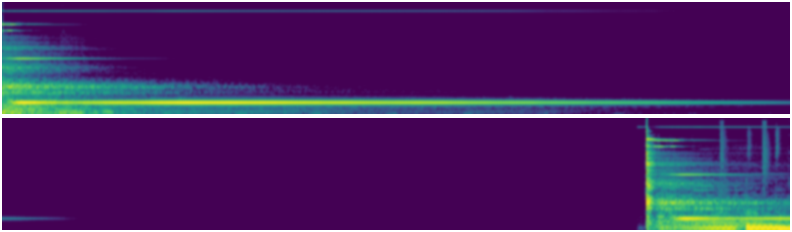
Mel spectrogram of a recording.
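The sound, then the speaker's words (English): A tuning fork is struck and rings with a steady pure tone that slowly fades to silence over several seconds; after a long quiet pause it is struck again. “Just listen to it closely as the sound dissipates, then simply tend to whatever else you hear for a little bit until you hear Mr. Fork ring again.”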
